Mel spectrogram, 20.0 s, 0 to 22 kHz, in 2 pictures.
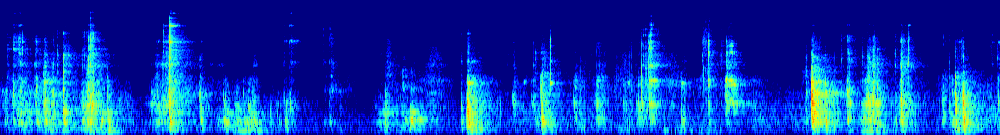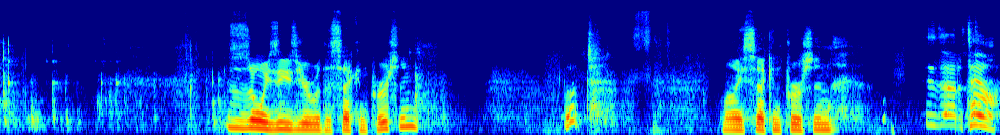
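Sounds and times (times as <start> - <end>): metallic clinks and clatter: 0.0 - 12.2.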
